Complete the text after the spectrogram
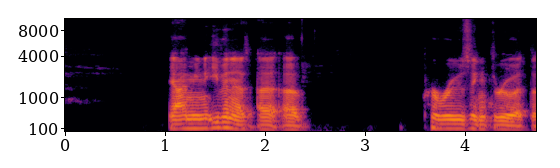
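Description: A second man speaks calmly over an online call.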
